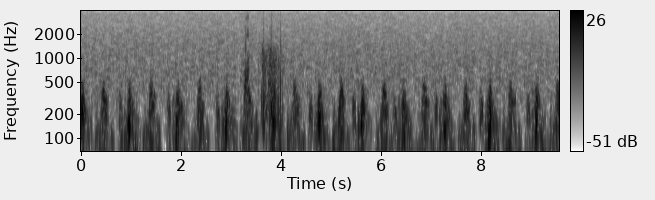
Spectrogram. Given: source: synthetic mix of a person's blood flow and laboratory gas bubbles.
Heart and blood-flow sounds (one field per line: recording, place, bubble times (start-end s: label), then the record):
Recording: Doppler ultrasound of blood flow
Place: precordium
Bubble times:
3.23-3.38 s: bubbles
3.57-4.06 s: bubbles
From the record:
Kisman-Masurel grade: 112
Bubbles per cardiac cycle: 1 to 2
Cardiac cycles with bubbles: 1 to 10%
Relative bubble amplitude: moderate (0.250 to 0.450)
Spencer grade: 1 (occasional bubble signal discernible with the cardiac motion signal, with majority of cardiac periods free of bubbles)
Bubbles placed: anywhere in the cardiac cycle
